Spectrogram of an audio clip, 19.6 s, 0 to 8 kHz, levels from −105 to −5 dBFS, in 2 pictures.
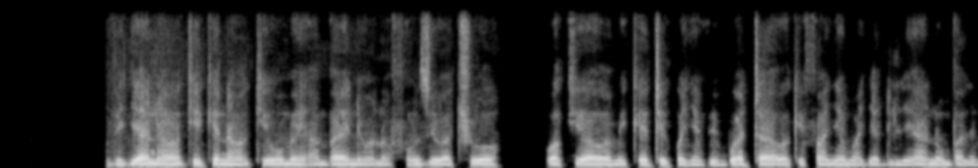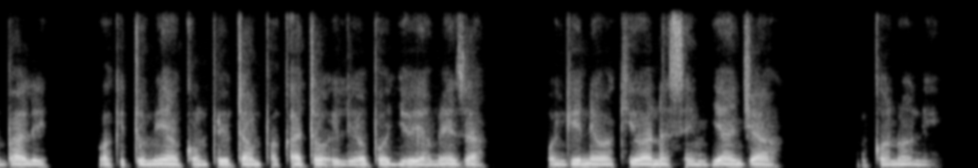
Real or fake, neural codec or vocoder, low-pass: fake; vocoder, 44.1 kHz, 128 mel bands, Pupu-Vocoder; 7.2 kHz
